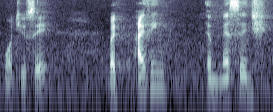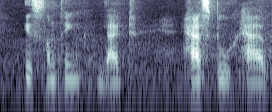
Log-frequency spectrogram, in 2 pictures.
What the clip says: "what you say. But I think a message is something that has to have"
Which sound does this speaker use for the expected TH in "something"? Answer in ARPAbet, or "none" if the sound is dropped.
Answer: T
